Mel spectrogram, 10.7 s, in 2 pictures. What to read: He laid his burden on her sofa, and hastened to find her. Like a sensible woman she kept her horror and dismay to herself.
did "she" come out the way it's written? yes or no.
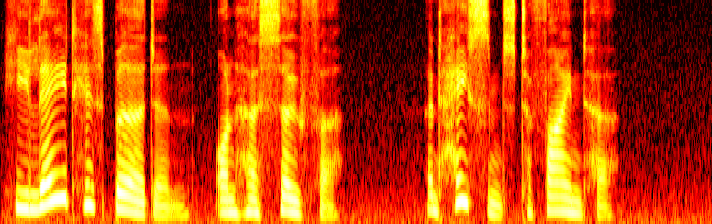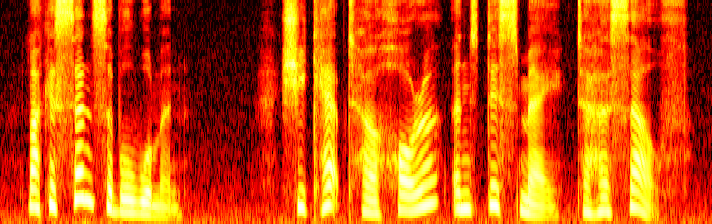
yes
